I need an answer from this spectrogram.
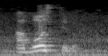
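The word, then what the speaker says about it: أبوستلو (ἀποστέλλω): أبوستل، حرف الألفا وحرف البي، حرف الأوميكرون، سيجما، تاو، إبسلون، لامدا، لامدا، أوميجا، ولامدا لامدا يا جماعة بتتنطق لامدا واحدة بس، ماشي؟ لامدا لامدا بتنطق ايه؟ لامدا واحدة بس، تمام؟ أبوستلو، ماشي ايه يا جماعة؟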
